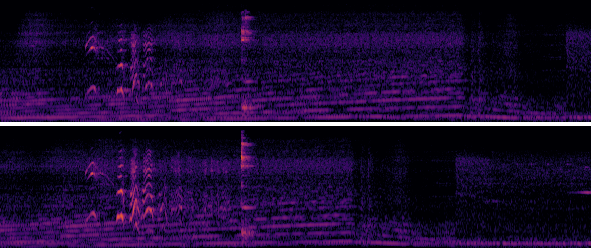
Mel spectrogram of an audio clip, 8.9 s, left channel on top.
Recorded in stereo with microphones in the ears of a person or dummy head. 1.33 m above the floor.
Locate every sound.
1.3 s laughter: 5° right (ahead or behind), 0.8 m; by 3.5 s 85° right, 1.7 m
3.6 s a cowbell: 55° right (ahead or behind), 3 m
